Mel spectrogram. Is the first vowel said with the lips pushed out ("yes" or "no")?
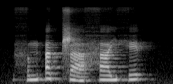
no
